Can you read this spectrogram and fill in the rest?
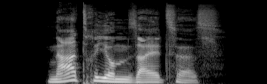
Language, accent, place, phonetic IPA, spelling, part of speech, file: German, Germany, Berlin, [ˈnaːtʁiʊmˌzalt͡səs], Natriumsalzes, noun, De-Natriumsalzes.ogg
- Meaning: genitive singular of Natriumsalz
